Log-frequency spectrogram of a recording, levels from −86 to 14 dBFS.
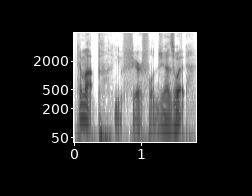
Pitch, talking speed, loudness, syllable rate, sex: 90 Hz, 165 wpm, -22 LUFS, 4.6 syllables/s, male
